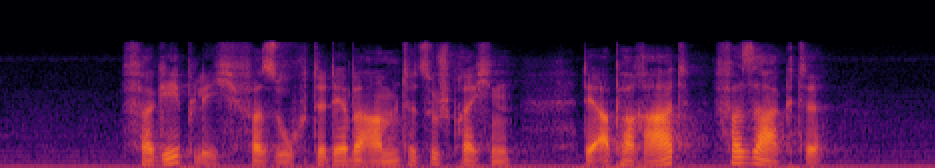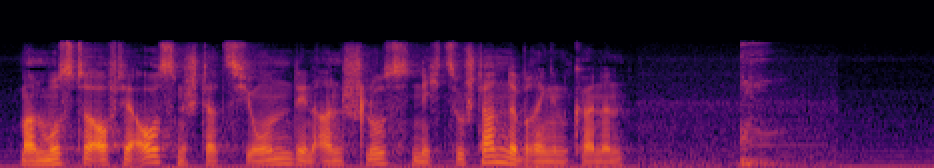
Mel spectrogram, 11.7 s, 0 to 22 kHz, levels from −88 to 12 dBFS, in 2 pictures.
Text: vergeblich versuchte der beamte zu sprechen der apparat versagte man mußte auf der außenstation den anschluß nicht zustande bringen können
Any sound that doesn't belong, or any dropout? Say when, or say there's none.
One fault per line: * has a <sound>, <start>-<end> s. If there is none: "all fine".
* has a thud, 10.5-11.0 s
